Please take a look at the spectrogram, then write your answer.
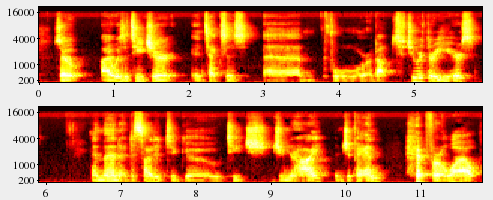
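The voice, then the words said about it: Merthyr-area Welsh accent. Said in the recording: “not a native sort of Swansea accent... it's more of Merthyr way, my accent”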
